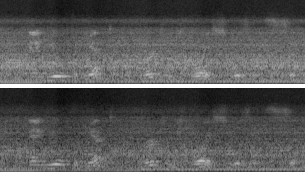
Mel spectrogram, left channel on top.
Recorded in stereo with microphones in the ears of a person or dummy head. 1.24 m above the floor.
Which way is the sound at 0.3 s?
20° left (ahead or behind).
